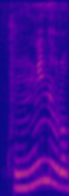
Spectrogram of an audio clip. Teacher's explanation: 기억이 미음 만났을 때 얘가 이응으로 바뀌네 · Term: 비음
